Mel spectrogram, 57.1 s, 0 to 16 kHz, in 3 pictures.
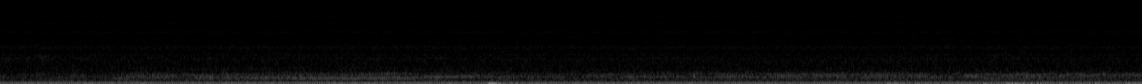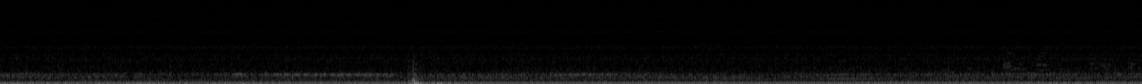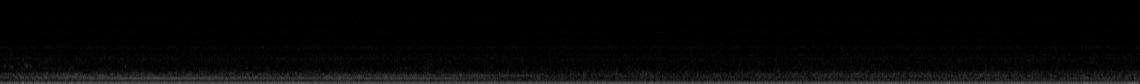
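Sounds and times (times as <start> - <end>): dashcam electrical whine: 0.0 - 57.0
brief knocks: 25.8 - 26.3.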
